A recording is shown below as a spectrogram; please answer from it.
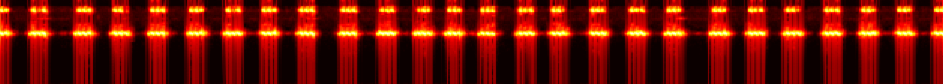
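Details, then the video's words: Loud cricket chirping: short, shrill high pulses repeated steadily about four times a second with brief silent gaps, no other sounds. "SUARA JANGKRIK NYARING"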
